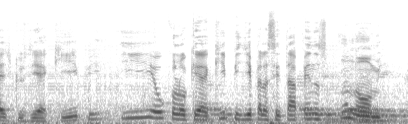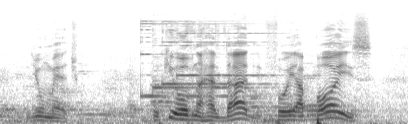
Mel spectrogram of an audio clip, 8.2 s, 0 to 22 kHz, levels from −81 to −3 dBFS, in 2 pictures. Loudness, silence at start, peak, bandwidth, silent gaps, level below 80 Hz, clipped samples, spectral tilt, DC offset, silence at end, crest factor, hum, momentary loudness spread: -31 LUFS; 0 s; -10 dBFS; 15.5 kHz; none; -46 dBFS; under 0.1%; -6 dB/octave; under 0.1%; 0 s; 20 dB; none; 16 LU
